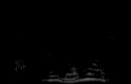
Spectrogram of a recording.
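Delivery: soft, deflated acted reproach; hurt reproach. Job facing God's silence, quietly hurt reproach. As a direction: let it out quietly, let down.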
